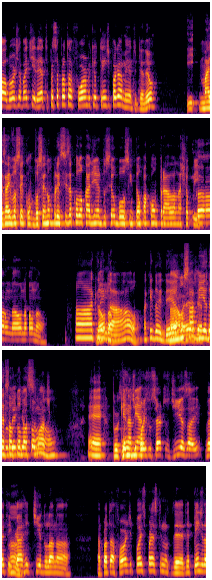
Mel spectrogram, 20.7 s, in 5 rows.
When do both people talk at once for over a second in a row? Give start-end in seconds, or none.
11.6-13.5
